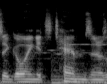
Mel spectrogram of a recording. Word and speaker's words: Thames: Is it pronounced Thames or Thames? I remember reading that in a book once and going, why isn't it pronounced Thames? And hearing someone pronounce it going, it's Thames.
